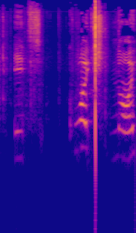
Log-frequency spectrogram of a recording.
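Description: Nerf Firestrike blaster being primed: its plastic priming handle is pulled back, giving one sharp, solid clack about one and a half seconds in.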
